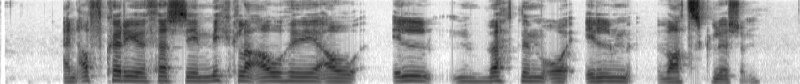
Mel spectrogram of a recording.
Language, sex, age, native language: Icelandic, male, 16, Icelandic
